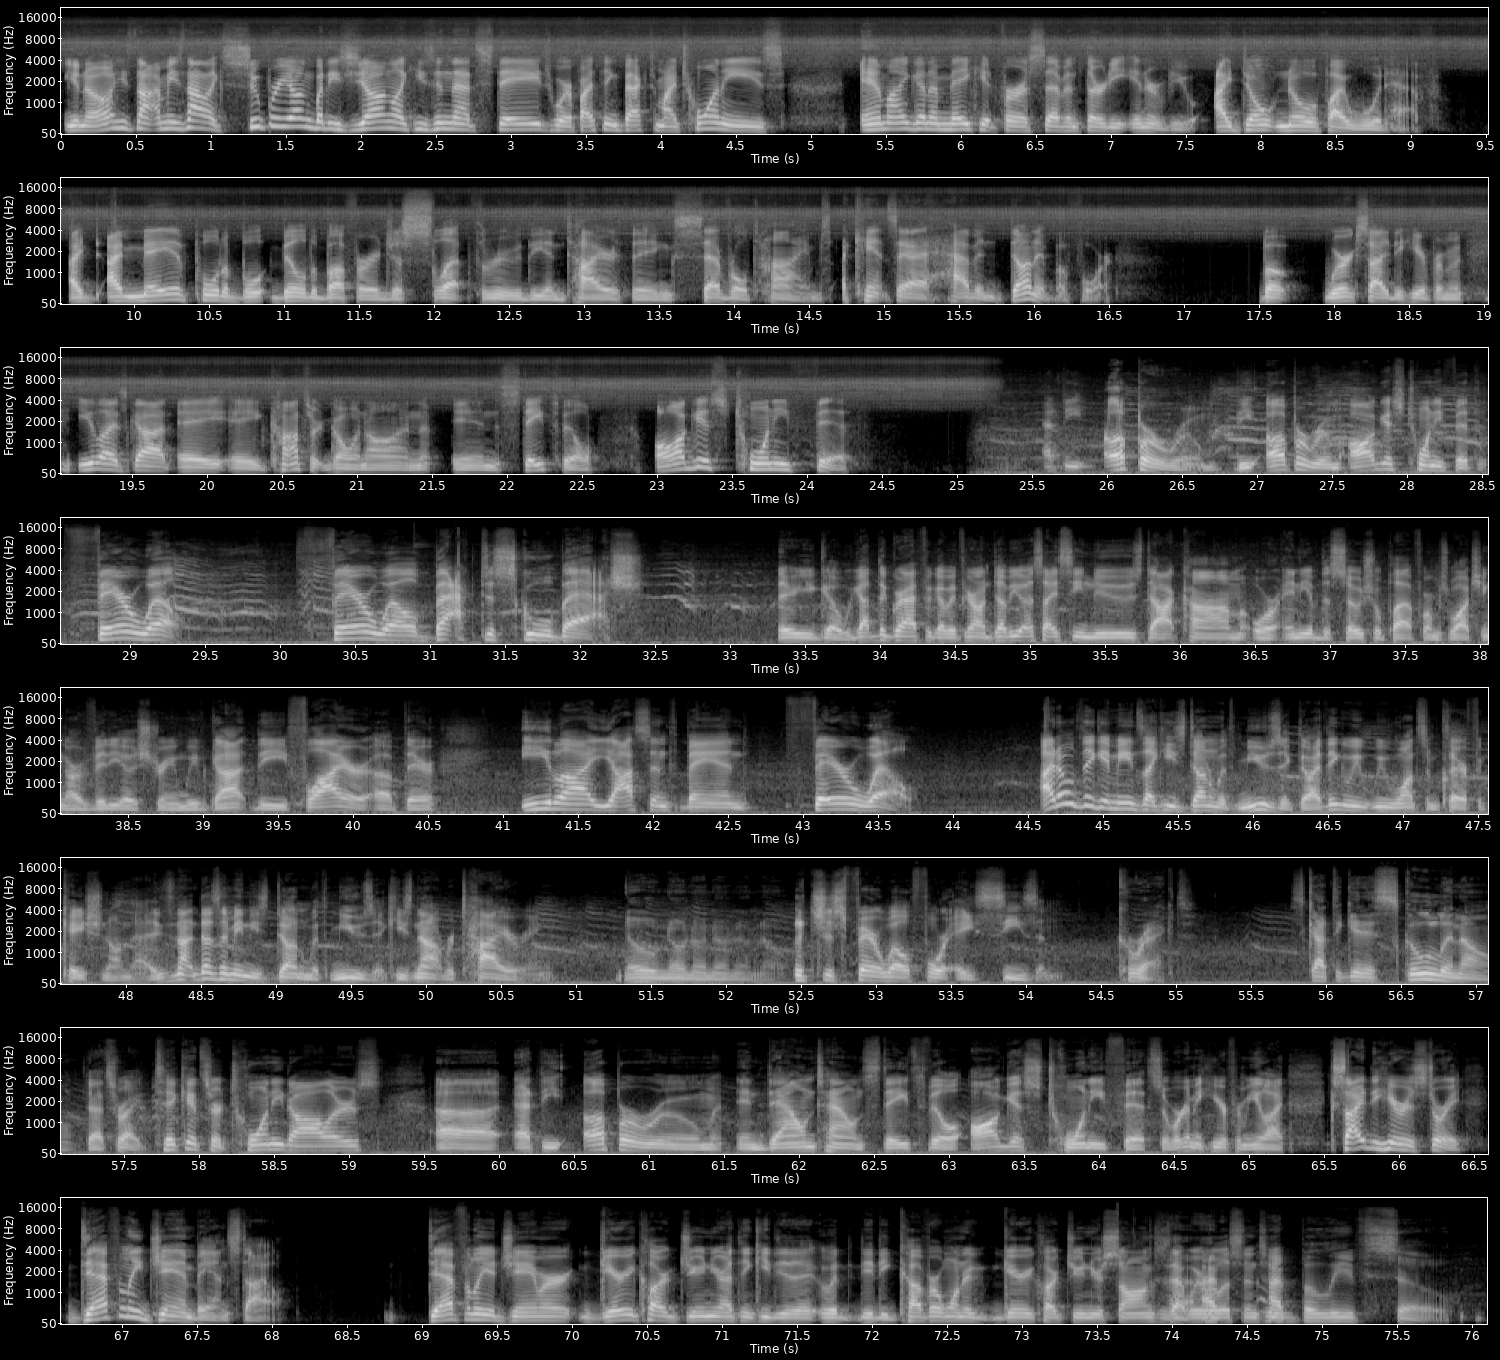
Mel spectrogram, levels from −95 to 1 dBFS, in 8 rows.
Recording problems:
animal sounds; faint; throughout; 20 dB below the speech

